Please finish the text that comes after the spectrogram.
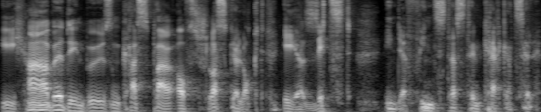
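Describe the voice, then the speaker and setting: Servile huntsman for fairy-tale radio drama, deep voice, slow delivery, formal and obsequious. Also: big pitch swings, gravelly, bright, forceful tone, full character voice. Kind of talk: radio play acting.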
